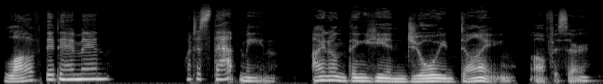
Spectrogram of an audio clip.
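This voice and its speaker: Casting: hungover, guarded young disco dancer for a game. Mellow, dark tone, close dry sound, wry trailing delivery. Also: female voice, low voice, creaky, breathy edge, no room sound, heavily acted. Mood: evasive, measured. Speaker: voice actor in a video game. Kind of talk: video game character dialogue.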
